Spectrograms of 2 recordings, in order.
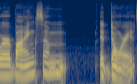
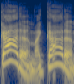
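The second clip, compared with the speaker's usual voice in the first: mock hollering, high, drawn-out, rasping; 8 semitones higher than usual. Describing a woman yelling in the background, imitating her yelling. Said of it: "she's just in the background yelling".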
